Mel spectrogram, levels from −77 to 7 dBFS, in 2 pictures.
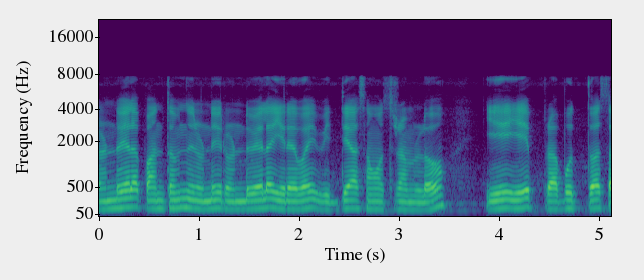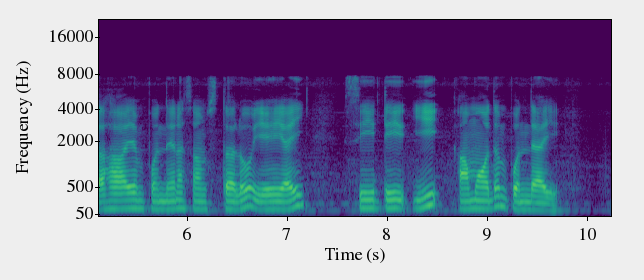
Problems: constant background noise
